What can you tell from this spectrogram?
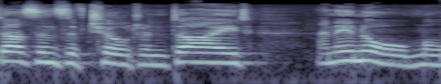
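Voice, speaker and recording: A woman's voice, an ordinary speaking voice, with fairly high pitch, fairly even intonation and a moderate pace. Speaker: TV news presenter. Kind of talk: TV news introduction.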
